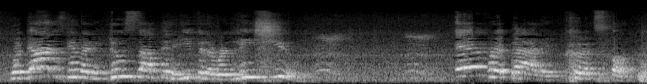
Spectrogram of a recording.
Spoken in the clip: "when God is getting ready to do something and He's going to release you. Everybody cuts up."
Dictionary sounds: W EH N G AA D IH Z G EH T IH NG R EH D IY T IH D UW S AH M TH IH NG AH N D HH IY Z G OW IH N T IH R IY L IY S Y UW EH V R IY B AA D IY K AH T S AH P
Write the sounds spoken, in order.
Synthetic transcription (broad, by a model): W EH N G AA D IH Z G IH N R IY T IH D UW S AH M TH IH NG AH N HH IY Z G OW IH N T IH R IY L IY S Y UW EH V R IY B AA D IY K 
